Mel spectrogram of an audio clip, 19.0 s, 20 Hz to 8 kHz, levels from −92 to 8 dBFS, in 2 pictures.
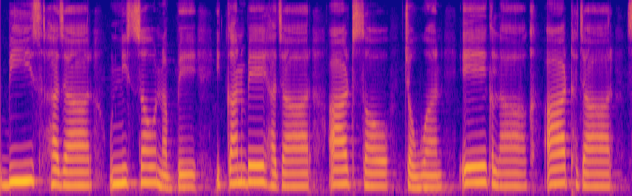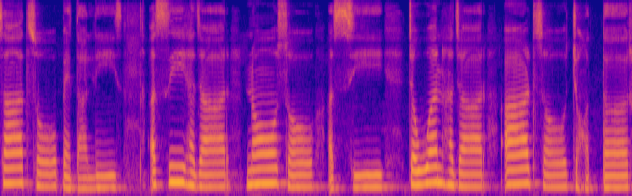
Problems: none marked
